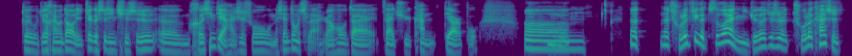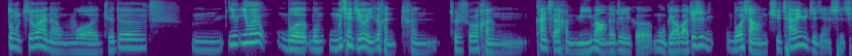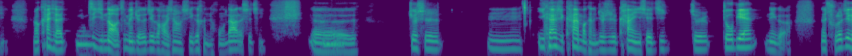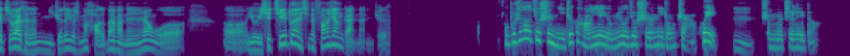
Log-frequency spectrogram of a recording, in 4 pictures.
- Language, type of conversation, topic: Chinese, advice, 我如何把担忧转化为可执行的行动？
- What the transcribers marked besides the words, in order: teeth sucking; teeth sucking; lip smack; teeth sucking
